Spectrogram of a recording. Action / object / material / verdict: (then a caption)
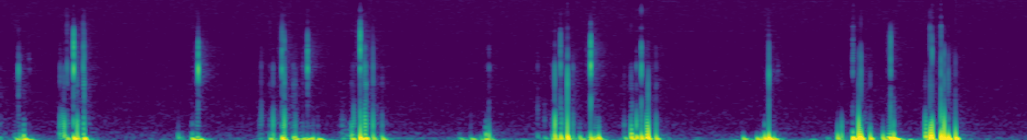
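scrape / beeswax-coated cotton wrap over a wooden sphere / beeswax cloth / none. Long nails scratch and grip a beeswax-coated cotton wrap around a solid wooden sphere. It makes short, dry crinkling and scratching bursts with quiet gaps between them, mostly low and thumpy with brief bright edges.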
